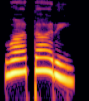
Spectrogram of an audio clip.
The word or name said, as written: ವೇತ್ರ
